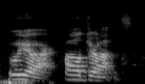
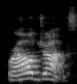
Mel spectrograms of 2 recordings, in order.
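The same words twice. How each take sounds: First: Put-on We are all drunks said slowly, with the stress on WE; a slower, deliberate restatement; slow emphatic repeat. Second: Put-on We're all drunks called out louder, ALL hit hard; a louder, playful group confession; loud declaration. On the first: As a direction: spell it out slowly, leaning on WE. Repeats the claim more deliberately. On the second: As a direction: announce it louder to the whole chat. Joking insistence to the chat.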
